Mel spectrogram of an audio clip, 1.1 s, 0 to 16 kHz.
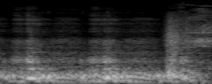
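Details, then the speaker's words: Two quick whooshing thumps of a fetal heartbeat, a fast rate near 150 a minute, recorded on ultrasound. "You can hear the little baby's heartbeat. It's so precious."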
